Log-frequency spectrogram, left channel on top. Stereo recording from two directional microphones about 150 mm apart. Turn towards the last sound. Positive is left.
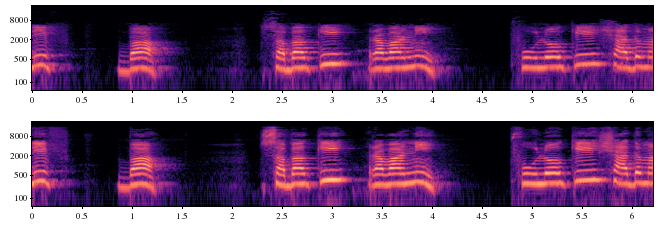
turn(degrees=-20)  # may be behind; listen again after turning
